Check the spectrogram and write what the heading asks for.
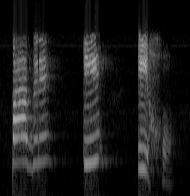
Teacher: O fonema de HI é I, porque o H é mudo foneticamente em espanhol.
